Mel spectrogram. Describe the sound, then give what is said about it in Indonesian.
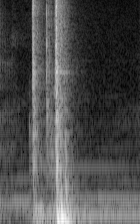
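A door being shut, heard as a short sharp click and then a dull low thud in quick succession, with quiet around it. “Ya, yuk tutup pintunya. Sekarang tutup pintunya.”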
